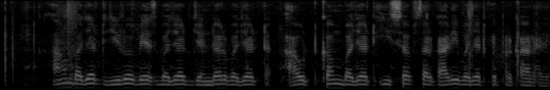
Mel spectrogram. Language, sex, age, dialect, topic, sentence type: Magahi, male, 60-100, Southern, banking, statement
